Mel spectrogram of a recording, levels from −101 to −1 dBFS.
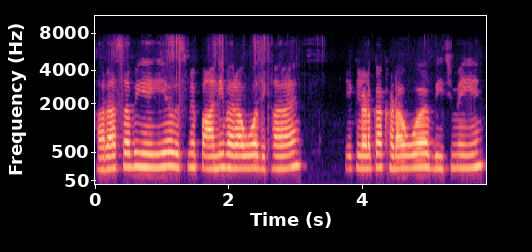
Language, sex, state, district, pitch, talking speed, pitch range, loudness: Hindi, female, Uttar Pradesh, Hamirpur, 225 Hz, 225 wpm, 215-235 Hz, -15 LUFS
